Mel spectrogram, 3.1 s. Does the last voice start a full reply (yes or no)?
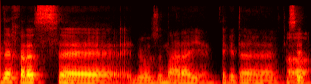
yes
